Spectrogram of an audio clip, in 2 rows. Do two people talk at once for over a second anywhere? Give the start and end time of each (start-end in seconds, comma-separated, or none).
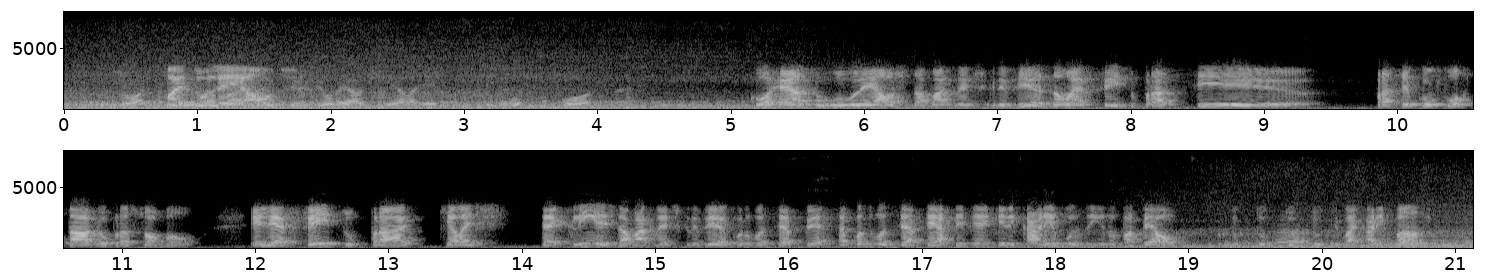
0.7-1.9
